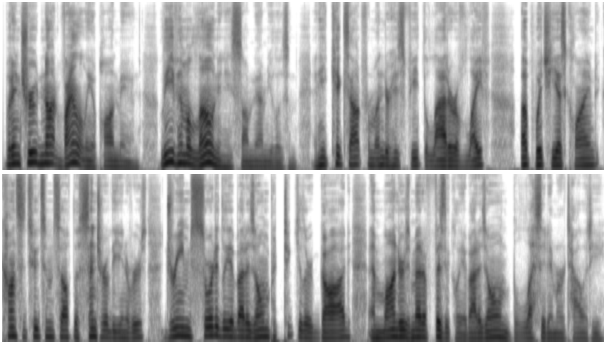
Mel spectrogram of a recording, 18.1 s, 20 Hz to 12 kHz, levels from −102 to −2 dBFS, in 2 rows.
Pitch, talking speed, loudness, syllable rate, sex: 130 Hz, 170 wpm, -20 LUFS, 5.5 syllables/s, male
